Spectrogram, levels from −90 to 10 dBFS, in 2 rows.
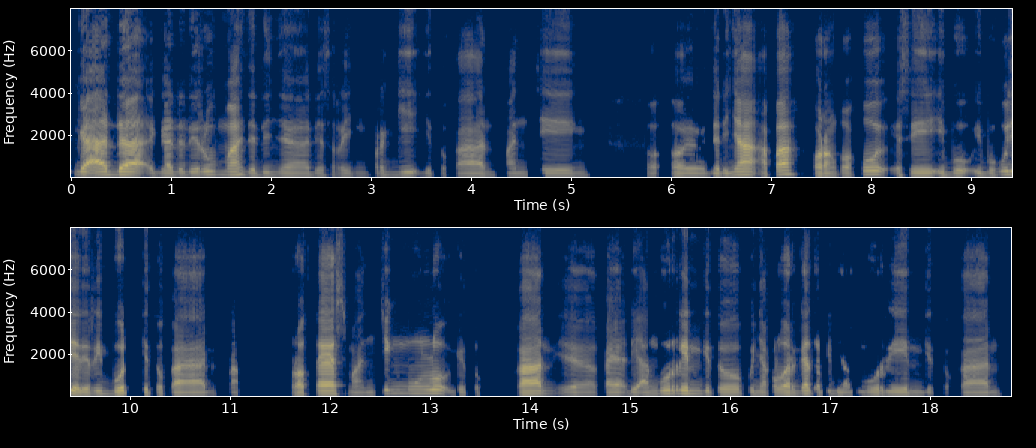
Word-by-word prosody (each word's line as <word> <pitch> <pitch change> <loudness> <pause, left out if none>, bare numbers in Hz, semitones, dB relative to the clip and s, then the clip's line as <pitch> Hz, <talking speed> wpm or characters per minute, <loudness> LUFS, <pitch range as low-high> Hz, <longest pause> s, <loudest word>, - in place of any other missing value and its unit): Nggak 145 - +7 0.2
ada 145 -1 +7 0.2
nggak 120 0 -2
ada 130 0 -8
di 135 - -3
rumah 145 0 +1
jadinya, 120 -1 -8
dia 115 0 -13
sering 120 -2 -17
pergi 125 0 -10
gitu 110 -1 -18
kan 110 +2 -5
mancing. 120 0 -11 0.6
Heeh, 110 -3 -7
jadinya, 135 +8 +5
apa, 170 +1 +5 0.2
orang 115 -1 +4
tuaku, 160 +7 -2 0.2
si 120 -1 -4
ibu 120 -1 -6
ibuku 120 +7 -6
jadi 130 -4 +4
ribut 135 +1 +1 0.2
gitu 120 0 -7
kan, 110 +1 -1 0.2
pa - - -8 0.6
protes, 135 +3 +5
"Mancing 105 +10 -7
mulu!" 165 0 -2
Gitu 110 - -14 0.4
kan, 130 +2 +7
iya 110 -1 -8
kayak 110 -2 -2
dianggurin 140 +4 0
gitu, 125 -1 -4
punya 125 -2 -8
keluarga 130 +1 +1
tapi 125 0 -10
dianggurin 120 +2 -7
gitu 105 - -19
kan. 110 +1 -4
120 Hz, 130 wpm, -25 LUFS, 115-135 Hz, 0.6 s, Nggak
